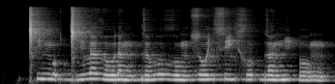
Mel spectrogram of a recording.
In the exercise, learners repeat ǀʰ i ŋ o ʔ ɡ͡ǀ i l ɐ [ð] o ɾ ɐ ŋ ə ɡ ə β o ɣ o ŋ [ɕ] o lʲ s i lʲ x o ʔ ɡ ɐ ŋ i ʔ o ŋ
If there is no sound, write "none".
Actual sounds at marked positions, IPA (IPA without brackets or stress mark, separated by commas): ð, z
